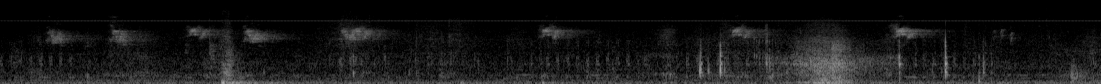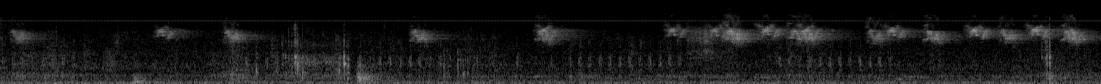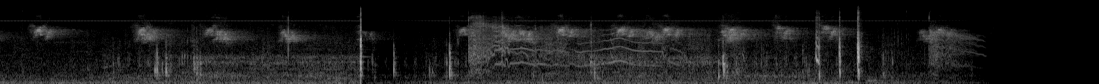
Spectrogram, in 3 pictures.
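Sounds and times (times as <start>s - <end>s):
small birds chirping: 0.4s - 4.1s, 5.3s - 7.8s, 15.0s - 32.0s
bird warbling calls: 26.6s - 30.5s, 31.2s - 32.0s.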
